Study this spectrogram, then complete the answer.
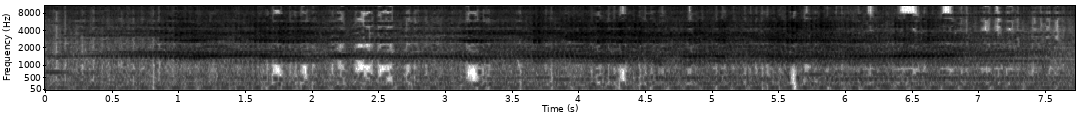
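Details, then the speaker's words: A steady high ringing whine rides on the rasping cut while turning a miniature bowl on the lathe; this is tool chatter vibration during the pass. "you could kind of hear that little vibration that was going on"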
